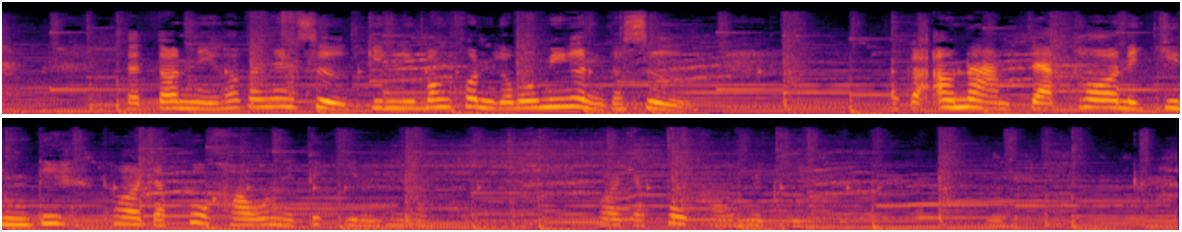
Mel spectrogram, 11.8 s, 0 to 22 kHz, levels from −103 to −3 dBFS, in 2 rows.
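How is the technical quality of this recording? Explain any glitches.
No glitches or faults are audible.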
